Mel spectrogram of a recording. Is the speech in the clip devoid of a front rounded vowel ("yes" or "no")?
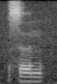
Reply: yes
